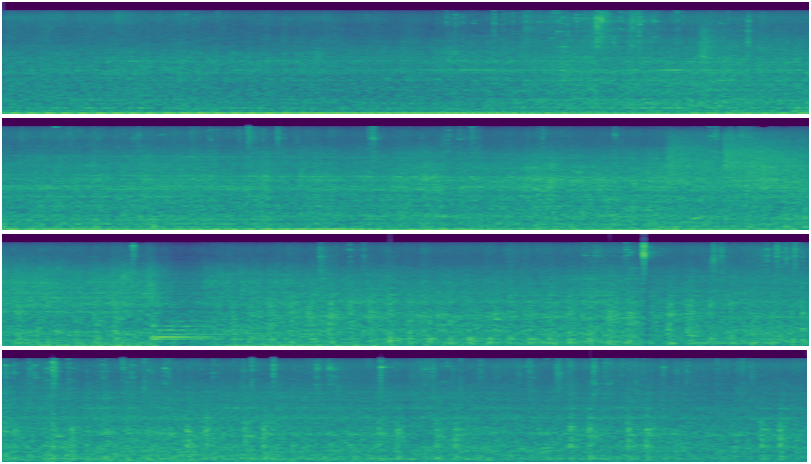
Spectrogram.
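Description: A train passing: a steady low locomotive drone, loudest for the first nine seconds or so and then easing, with rapid clacking of wheels over the rails throughout.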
